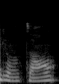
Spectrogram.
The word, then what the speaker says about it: longtemps: en français ça fait longtemps ça fait longtemps que blablabla allez c'est parti on commence d'abord par l'explication du mot longtemps tout d'abord la prononciation long temps attention ces différents c'est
